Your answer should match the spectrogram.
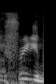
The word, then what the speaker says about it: efreeti: I've always called it Efreeti. Is it pronounced a different way to you guys? – I've always said Efreet. – Efreet? I've said Efreeti. That's how I've always pronounced it. How you pronounce it however you want.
